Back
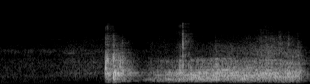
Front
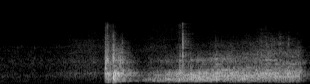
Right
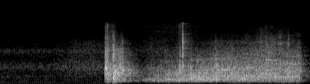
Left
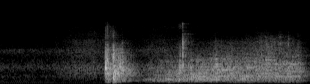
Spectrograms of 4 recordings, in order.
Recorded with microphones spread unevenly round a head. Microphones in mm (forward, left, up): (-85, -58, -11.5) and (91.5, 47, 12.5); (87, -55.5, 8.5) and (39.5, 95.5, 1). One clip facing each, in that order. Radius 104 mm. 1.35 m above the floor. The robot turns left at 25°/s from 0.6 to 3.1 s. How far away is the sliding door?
About 0.6 m.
